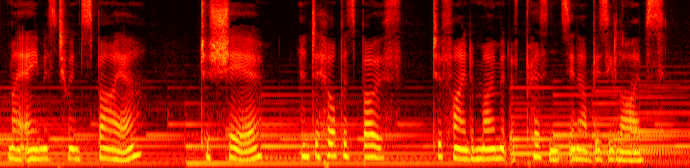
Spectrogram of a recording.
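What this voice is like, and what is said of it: Mixed Australian-Canadian accent. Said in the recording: “As an expat Australian who has spent 30 plus years living in Canada, I definitely do have an accent. I'm not sure if I am Oznadian or Canralian”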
